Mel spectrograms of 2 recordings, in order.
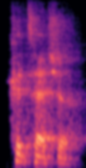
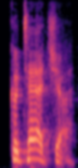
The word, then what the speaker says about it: Kotecha: How do you spell that? How do you say that again? One more time? Kotecha. Kotecha.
